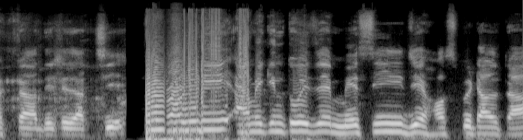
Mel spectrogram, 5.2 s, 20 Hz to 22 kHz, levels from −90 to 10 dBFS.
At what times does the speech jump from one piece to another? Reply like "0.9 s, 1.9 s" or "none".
1.3 s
